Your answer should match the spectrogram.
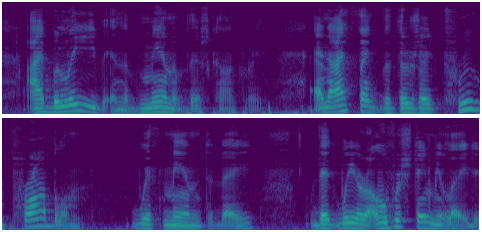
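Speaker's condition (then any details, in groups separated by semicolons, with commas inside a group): Cerebral palsy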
